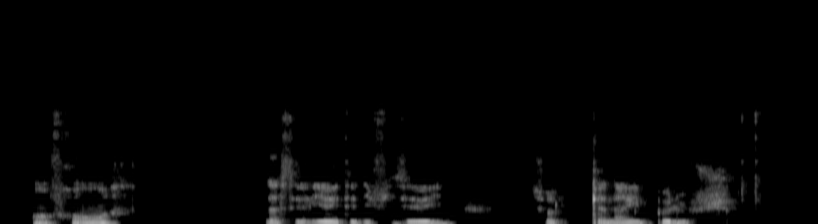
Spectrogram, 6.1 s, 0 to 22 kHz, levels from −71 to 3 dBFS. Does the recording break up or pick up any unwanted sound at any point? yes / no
no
